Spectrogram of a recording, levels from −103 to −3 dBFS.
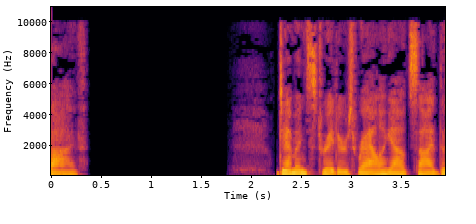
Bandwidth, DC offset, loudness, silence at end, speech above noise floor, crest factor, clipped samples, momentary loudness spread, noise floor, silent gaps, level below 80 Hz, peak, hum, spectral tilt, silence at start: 10.5 kHz; under 0.1%; -22 LUFS; 0 s; 30 dB; 16 dB; under 0.1%; 11 LU; -52 dBFS; 0.38-1.75 s; -66 dBFS; -8 dBFS; none; -5 dB/octave; 0 s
